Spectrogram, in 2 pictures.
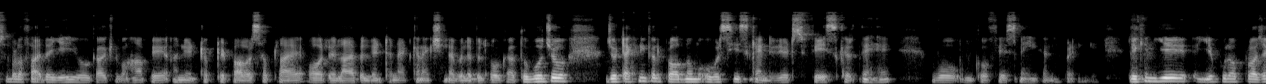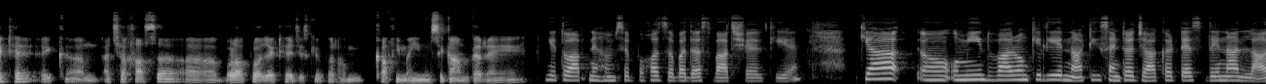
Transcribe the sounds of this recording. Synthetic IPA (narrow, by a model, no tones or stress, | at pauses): sɐbsebɐɽafa̰ːɪd̪ajɐɦiɦoːɡakeʋɐɦãpeʔɐnɪ̃ɳʈəɾɐp̚ʈeɖ̚paːʋəɾsɐplaːjɔːɾːɪlaːjəbəlɪ̃ɳʈəɾneːʈkɐnɛːkʃə̃nɛʋeːlebəlɦoːɡaːt̪oʋod͡ʒoːd͡ʒoːʈeːknɪkəlpɾɔːbləmo̰ːʋəɾsiːzkɛ̃ːɳɖɪɖeːʈsfeːskɐɾt̪eɦɛ̃ʋoːʊ̰nkofeːsnɐɦĩkɐɾnipɐɽḛ̃ːŋɡiːleːkɪnjeːjepuːɾapɾɔːd͡ʒɛk̚ʈɦɛeːkːɐ̰tːʃʰaxa̰ːsabɐɽapɾɔːd͡ʒɛk̚ʈɦɛd͡ʒɪskeṵːpəɾɦɐmkaːfimɐɦiːnõsekaːmkɐɾːɐɦẽɦɛ̃ː | jeːt̪oaːpneɦɐ̃msebɔɦʊt̪zɐbəɾd̪əst̪̚baːt̪ʃeːəɾkiɦɛːkjaːʊmːiːd̪ʋaːɾõkelienaːʈisɛ̃ːɳʈəɾd͡ʒaːkəɾʈeːsʈ̚d̪eːnalaː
